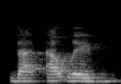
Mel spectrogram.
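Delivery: ordinary talk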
